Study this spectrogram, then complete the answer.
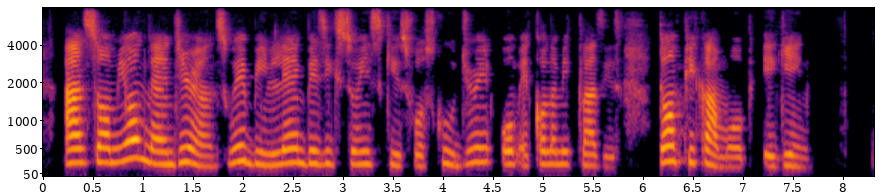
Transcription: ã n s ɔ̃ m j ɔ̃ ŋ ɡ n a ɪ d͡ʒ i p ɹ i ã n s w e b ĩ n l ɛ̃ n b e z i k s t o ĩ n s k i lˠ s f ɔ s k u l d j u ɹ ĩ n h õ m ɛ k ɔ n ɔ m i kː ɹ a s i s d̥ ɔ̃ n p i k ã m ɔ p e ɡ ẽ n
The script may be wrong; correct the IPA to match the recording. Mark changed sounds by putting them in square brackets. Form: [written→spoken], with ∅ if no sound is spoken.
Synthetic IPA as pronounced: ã n s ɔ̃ m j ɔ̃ ŋ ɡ n a ɪ d͡ʒ i [p→∅] ɹ i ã n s w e b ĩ n l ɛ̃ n b e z i k s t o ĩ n s k i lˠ s f ɔ s k u l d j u ɹ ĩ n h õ m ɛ k ɔ n ɔ m i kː [ɹ→l] a s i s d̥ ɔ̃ n p i k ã m ɔ p e ɡ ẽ n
